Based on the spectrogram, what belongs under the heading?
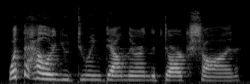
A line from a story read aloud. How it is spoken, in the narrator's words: he snapped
